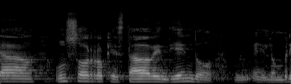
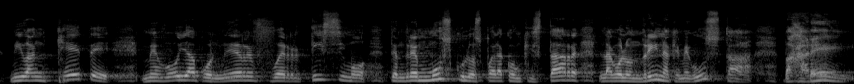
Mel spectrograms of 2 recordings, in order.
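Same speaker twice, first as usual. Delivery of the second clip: higher, slow, savoring delivery; dreamy boastful swallow; 3 semitones higher, slower than usual. Acted. Young swallow dreaming of muscles to win a sweetheart, boastful. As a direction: relish each phrase like a daydream.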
